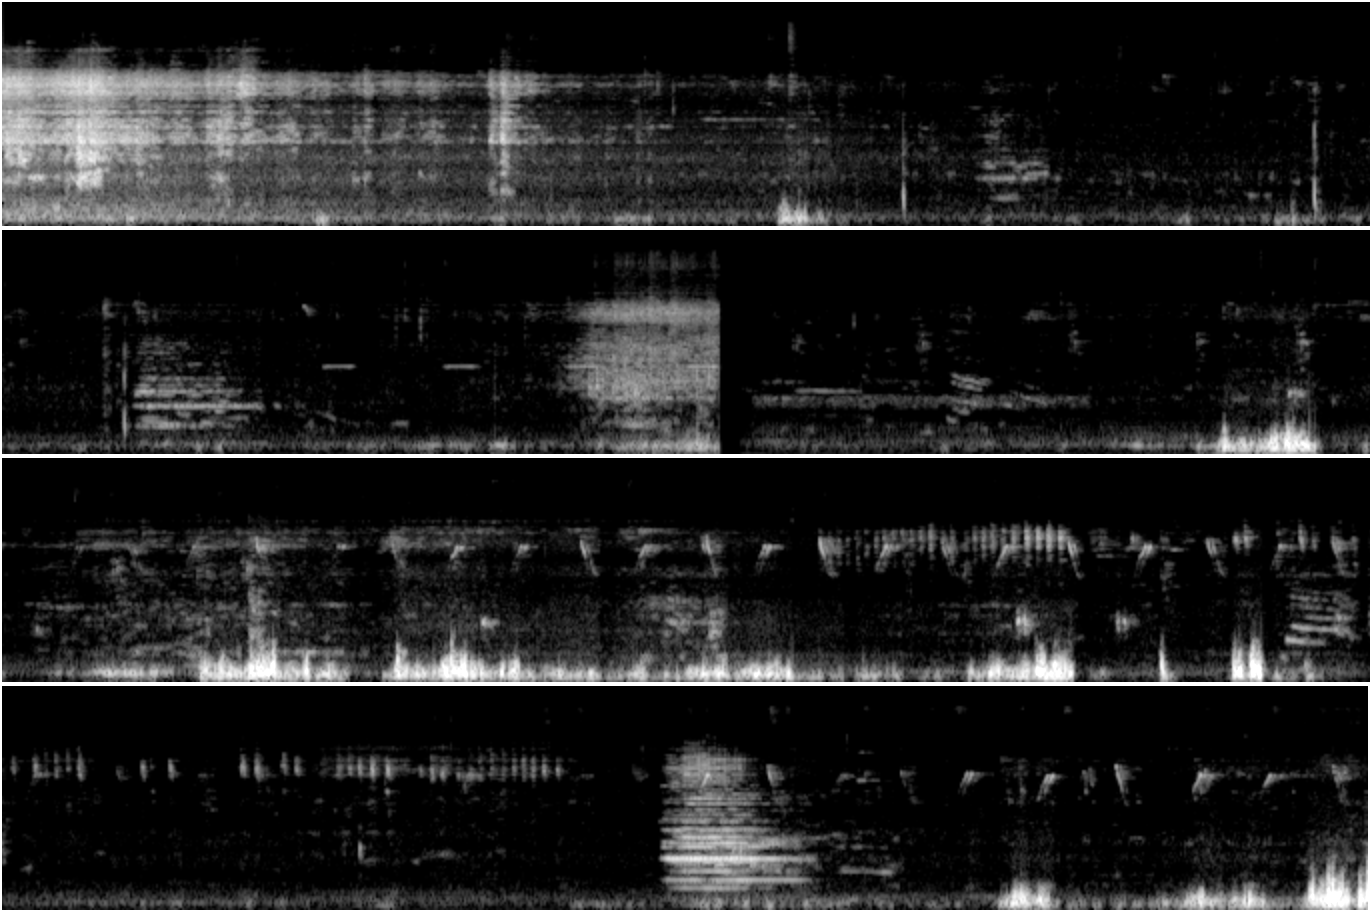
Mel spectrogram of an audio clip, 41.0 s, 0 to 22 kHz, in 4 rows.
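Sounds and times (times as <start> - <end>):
small birds chirping: 16.1 - 41.0
wind buffeting microphone: 19.2 - 20.2, 21.3 - 30.4, 38.2 - 41.0.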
